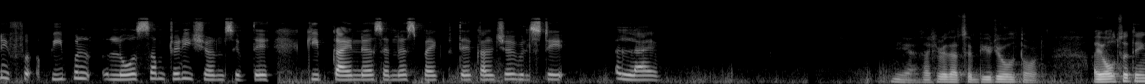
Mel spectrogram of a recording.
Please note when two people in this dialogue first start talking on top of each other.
none

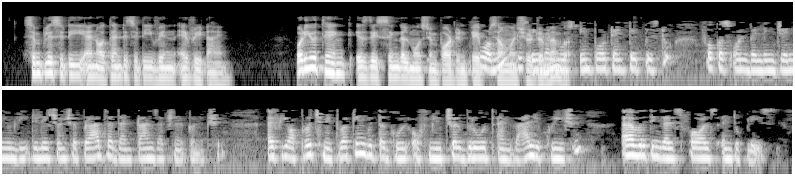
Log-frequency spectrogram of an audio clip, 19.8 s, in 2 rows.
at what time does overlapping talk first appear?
5.8 s

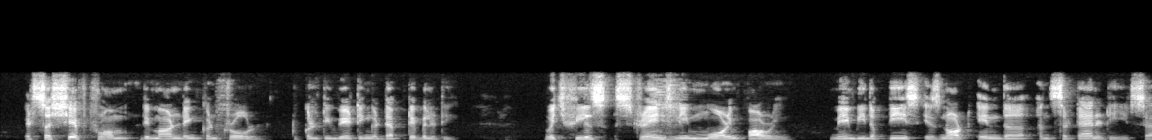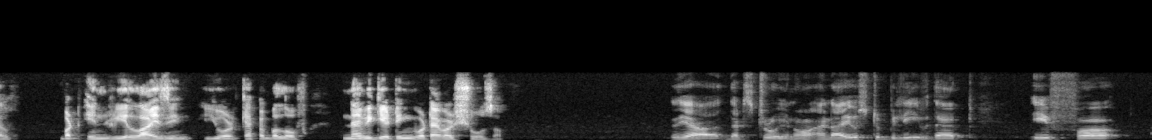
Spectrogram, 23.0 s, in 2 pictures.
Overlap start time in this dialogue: none

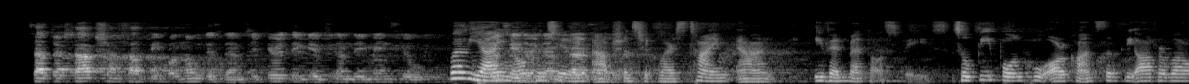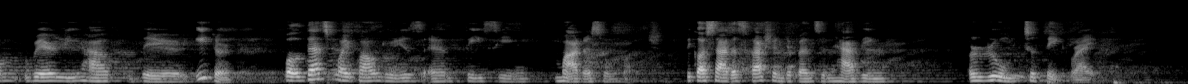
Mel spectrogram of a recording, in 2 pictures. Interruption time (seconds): 4.9 s

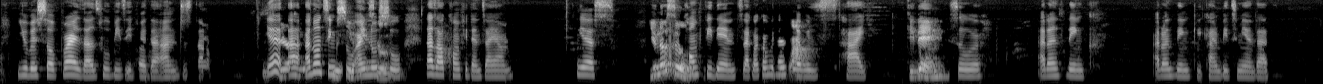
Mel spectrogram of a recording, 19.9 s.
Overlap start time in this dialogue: 4.2 s

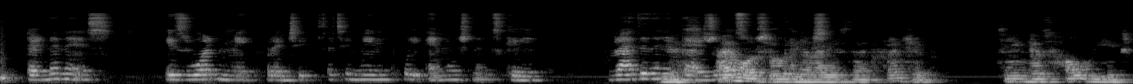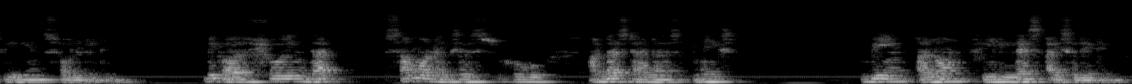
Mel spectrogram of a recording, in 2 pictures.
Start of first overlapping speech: 6.6 s

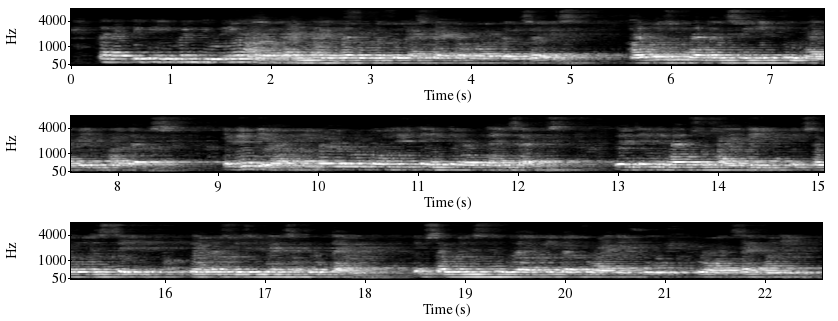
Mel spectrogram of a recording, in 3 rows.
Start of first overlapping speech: 1.5 s

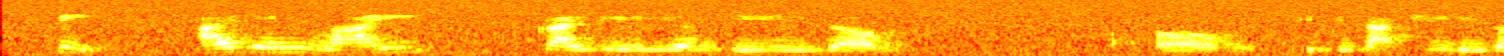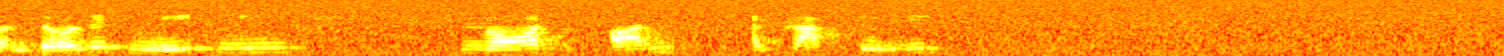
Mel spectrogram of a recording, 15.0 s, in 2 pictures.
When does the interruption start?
none

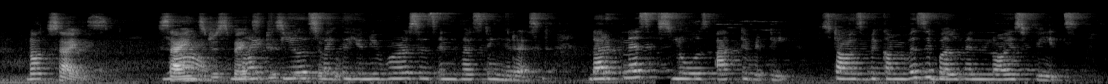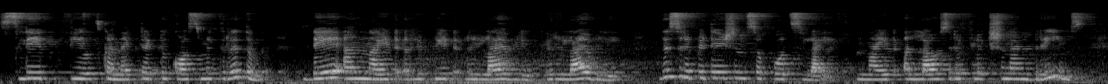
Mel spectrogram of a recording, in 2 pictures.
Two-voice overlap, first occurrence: 1.6 s

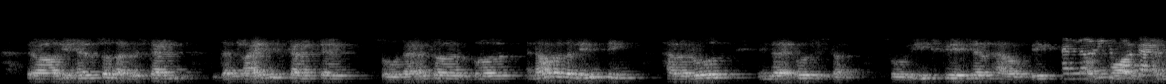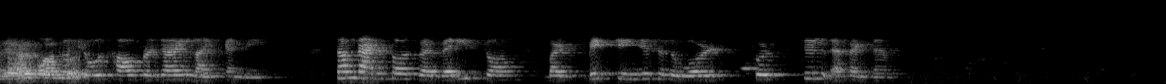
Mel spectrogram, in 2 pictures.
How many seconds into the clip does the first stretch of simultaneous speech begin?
10.6 s

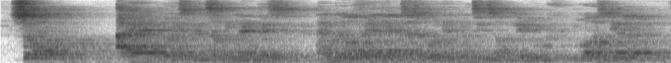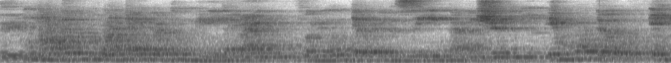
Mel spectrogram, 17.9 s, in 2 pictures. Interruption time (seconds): 9.2 s

